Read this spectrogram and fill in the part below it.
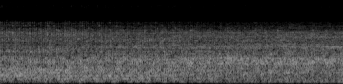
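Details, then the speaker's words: Diesel truck, on a jack, after months of misfire and hesitation: even, steady idle clatter with no stumble or skip; no misfire. "There's no misfire or anything. I'm super excited."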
